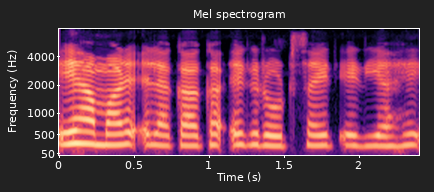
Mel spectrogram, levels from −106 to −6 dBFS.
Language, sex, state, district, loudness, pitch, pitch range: Hindi, female, Uttar Pradesh, Jyotiba Phule Nagar, -18 LUFS, 250 Hz, 240-260 Hz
